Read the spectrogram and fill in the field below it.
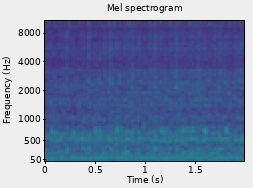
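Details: Mazda with about 116,000 km at idle in neutral: fast, even grinding tick four or five times a second that began at 114,500 km; fuel additive did not help, chain tensioner wear was suspected, but the accessory belt was found worn and nearly torn.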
